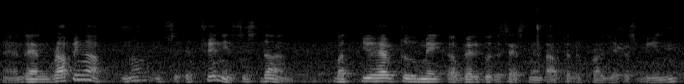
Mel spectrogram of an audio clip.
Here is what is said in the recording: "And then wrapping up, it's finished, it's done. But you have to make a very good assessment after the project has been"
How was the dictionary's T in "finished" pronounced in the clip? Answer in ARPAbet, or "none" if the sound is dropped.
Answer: none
